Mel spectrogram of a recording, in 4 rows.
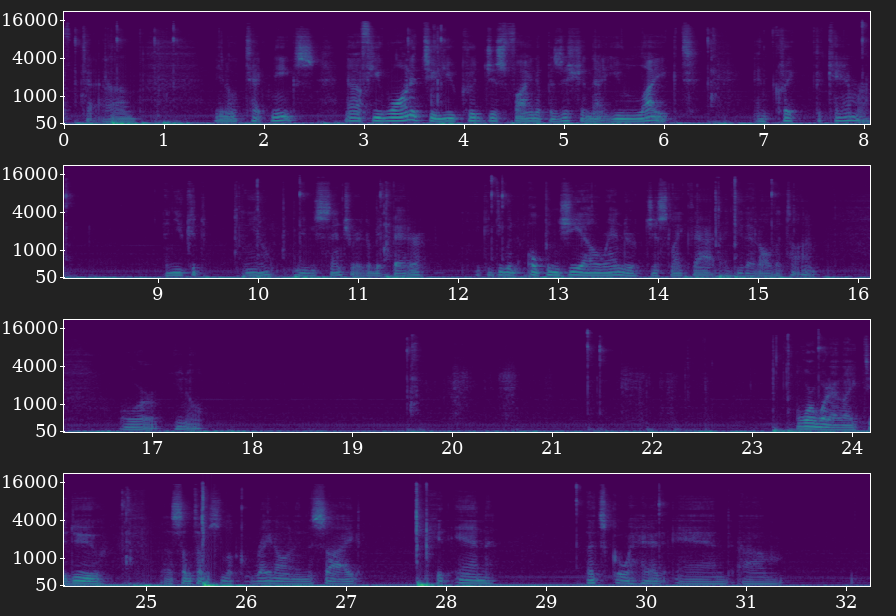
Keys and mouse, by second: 9.9 Escape, 11.2-12.5 middle drag, 12.5 click, 14.7 Escape, 23.3 Escape, 25.7 KP_3, 27.8 n, 31.0 click.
